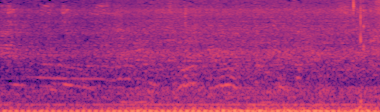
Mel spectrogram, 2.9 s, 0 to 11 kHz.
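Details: Ford EcoSport 1.5 Dragon 12-valve three-cylinder with oil-bathed timing belt, after emergency timing belt replacement fixed knocking at idle and high rpm; quick, even pulsing idle, no knock or tap, running smoothly.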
